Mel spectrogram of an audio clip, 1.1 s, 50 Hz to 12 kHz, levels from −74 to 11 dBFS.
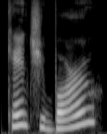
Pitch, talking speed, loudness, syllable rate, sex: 260 Hz, 170 wpm, -16 LUFS, 4.6 syllables/s, female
